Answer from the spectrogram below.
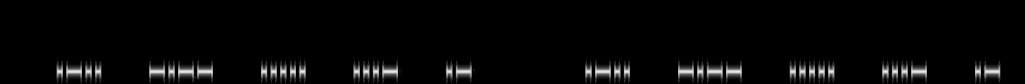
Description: Morse code, heard as a keyed tone, about 25 wpm, spaced as for 13 wpm, 600 Hz. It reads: LY5VA LY5VA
